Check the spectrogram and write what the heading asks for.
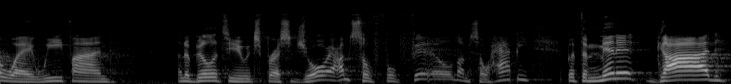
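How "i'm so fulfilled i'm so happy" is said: mock contentment. Preacher mimicking believers when things go their way, softly smug. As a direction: coo it, self-satisfied.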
